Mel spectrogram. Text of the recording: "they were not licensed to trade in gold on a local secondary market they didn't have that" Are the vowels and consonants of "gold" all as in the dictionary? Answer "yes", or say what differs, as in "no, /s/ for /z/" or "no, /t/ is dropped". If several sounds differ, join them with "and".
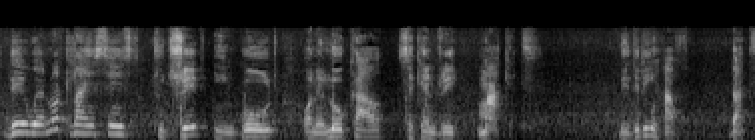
yes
